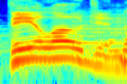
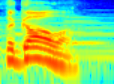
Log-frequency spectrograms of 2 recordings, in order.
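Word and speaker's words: Theegala: Dude, Thigala? – People get pissed. – Excuse me, I'm 100% sure you didn't pronounce that correctly. – Theologian. – No, Thigala. Thigala.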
